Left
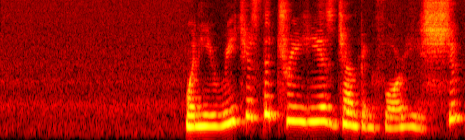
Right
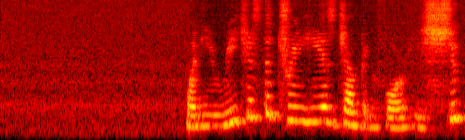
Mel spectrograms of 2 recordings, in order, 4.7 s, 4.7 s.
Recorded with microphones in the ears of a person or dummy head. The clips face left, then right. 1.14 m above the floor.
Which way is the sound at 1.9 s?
80° left.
